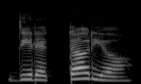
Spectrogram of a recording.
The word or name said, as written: directorio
